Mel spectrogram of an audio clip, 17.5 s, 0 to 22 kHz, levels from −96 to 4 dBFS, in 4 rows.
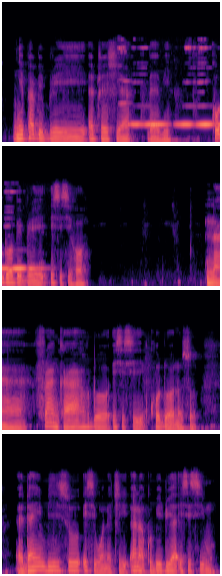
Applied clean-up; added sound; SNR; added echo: none; Glass; -2 dB; none.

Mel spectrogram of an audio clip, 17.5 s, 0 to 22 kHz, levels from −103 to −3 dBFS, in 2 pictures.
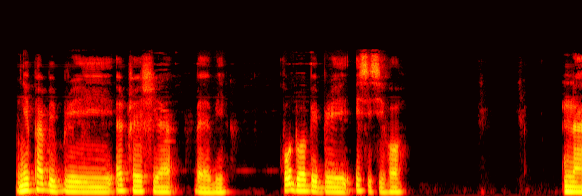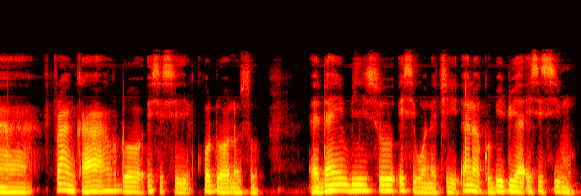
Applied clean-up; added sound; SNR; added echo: neural mask model DeepFilterNet 3.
